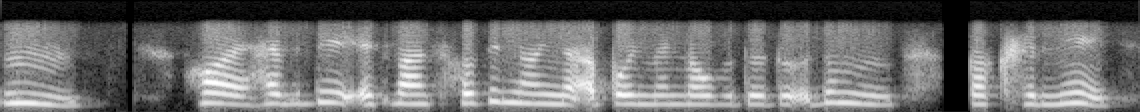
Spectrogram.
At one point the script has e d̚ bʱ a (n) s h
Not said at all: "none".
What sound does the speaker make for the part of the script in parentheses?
n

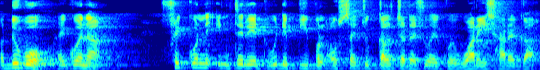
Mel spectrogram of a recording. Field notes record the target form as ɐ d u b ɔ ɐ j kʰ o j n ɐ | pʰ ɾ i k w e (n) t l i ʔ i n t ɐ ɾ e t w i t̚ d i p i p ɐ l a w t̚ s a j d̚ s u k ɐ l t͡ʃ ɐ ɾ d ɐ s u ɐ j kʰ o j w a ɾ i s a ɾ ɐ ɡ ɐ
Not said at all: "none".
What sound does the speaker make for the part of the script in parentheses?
n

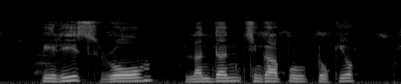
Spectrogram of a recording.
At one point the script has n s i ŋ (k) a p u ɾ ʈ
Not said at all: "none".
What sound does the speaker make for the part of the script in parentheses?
ɡ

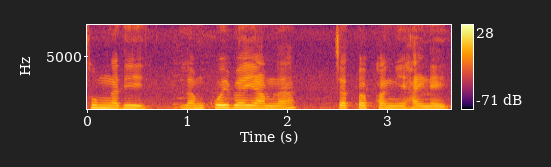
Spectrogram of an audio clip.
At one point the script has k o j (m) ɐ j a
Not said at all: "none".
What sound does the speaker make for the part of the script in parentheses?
b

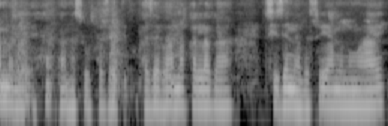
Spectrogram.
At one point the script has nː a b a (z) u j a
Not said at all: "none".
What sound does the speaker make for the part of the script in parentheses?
s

